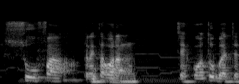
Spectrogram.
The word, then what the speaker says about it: Coufal: Terus Coufal itu bukan dibaca Coufal atau Kufal, tapi Soufal.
